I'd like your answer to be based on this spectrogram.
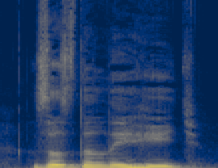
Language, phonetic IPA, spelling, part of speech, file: Ukrainian, [zɐzdɐɫeˈɦʲidʲ], заздалегідь, adverb, Uk-заздалегідь.ogg
- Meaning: in advance, beforehand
